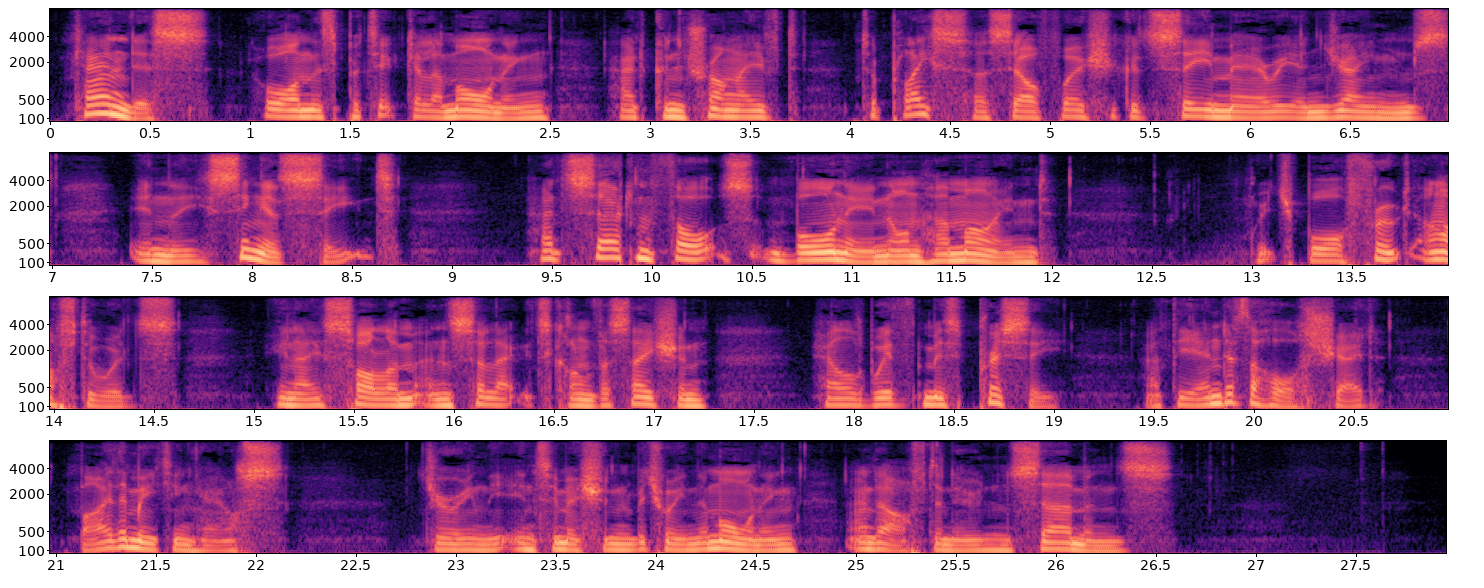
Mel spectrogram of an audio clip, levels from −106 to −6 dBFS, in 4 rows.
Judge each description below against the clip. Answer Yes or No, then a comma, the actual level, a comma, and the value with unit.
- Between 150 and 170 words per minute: No, slow, 135 wpm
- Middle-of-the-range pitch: No, low, 120 Hz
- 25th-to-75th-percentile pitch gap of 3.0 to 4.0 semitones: Yes, average, 3.5 semitones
